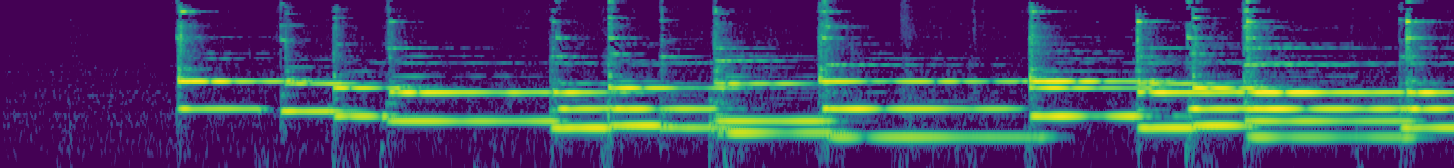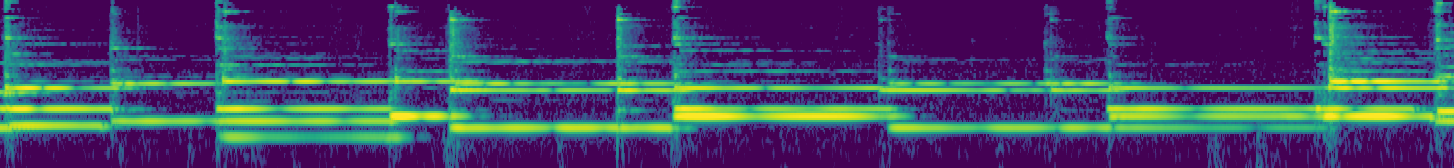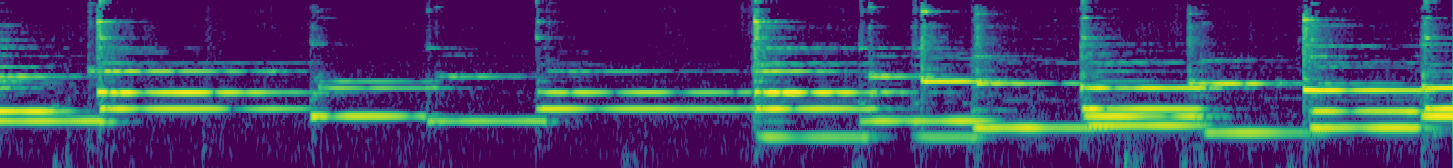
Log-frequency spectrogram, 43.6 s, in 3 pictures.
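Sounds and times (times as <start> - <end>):
chimes: 1.7 - 43.5.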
